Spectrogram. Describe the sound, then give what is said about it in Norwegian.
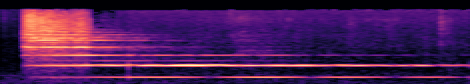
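The ship's bell of the old Hurtigruten ship Finnmarken, hanging in a foyer, is struck once and rings on with a clear, steady tone that lingers for several seconds. “Er det en ekte skipsklokke du har her også? Ja, det her er klokka til gamle Finnmarken. Som eh, henger her i foajeen i Hurtigrutens hus.”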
